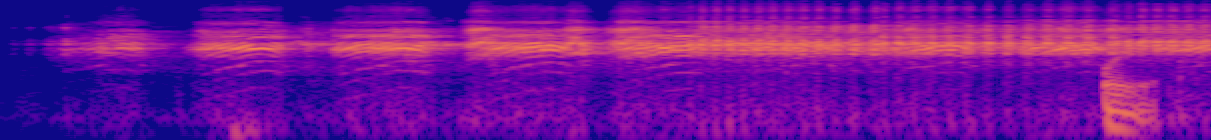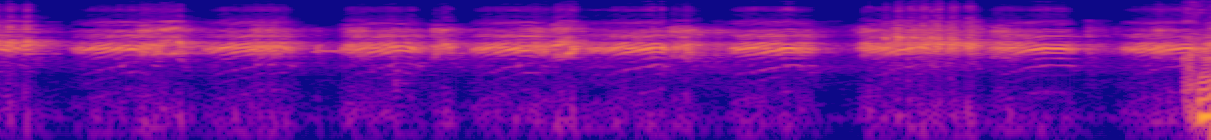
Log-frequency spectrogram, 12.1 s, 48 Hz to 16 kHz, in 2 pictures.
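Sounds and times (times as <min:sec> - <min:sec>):
Eurasian magpie harsh chattering while fighting: 0:00.2 - 0:12.1.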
